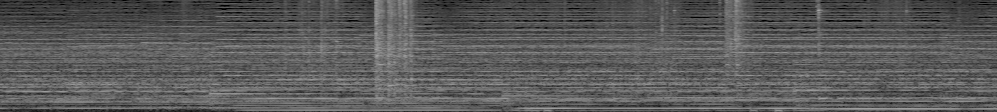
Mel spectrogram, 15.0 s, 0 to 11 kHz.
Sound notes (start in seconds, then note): 4.2 wheelchair rattles; 13.8 classical music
